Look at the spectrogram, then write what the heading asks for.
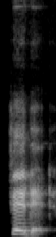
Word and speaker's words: fitted: is t in fit then it makes the ed which the e has the short vowel e so it has its own syllable so we say fit it fitted two syllables and that's the end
